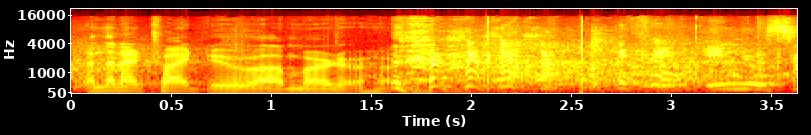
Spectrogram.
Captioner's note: laughter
